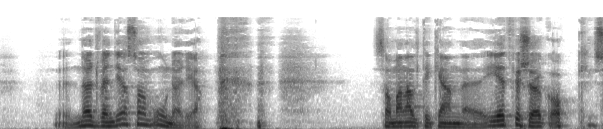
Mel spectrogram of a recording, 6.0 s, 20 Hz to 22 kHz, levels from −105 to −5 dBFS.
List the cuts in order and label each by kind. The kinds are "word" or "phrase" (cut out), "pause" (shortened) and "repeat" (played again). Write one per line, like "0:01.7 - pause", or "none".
none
